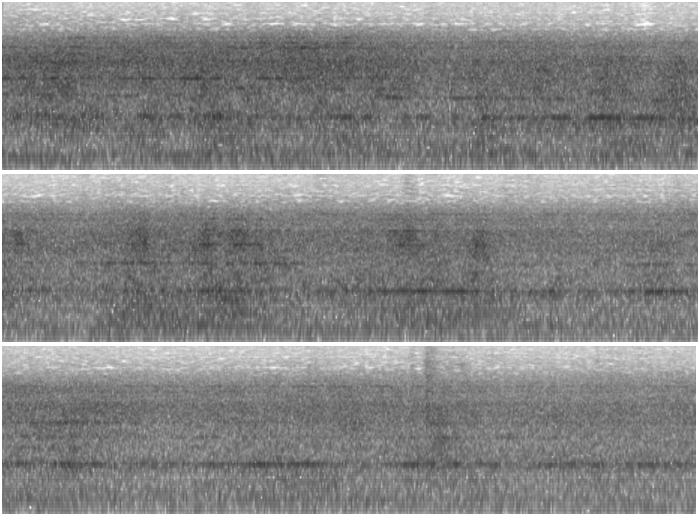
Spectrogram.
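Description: Airliner passing, its engine noise a steady rush with a whine that slowly drops in pitch, easing off a little near the end.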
